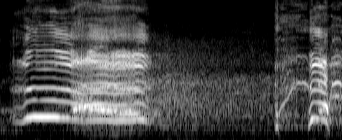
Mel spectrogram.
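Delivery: long, high, loud retching wail; hammed-up horrified howl; disgusted scream. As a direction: let out a drawn-out cry of revulsion. Acts recoiling from the smell.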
